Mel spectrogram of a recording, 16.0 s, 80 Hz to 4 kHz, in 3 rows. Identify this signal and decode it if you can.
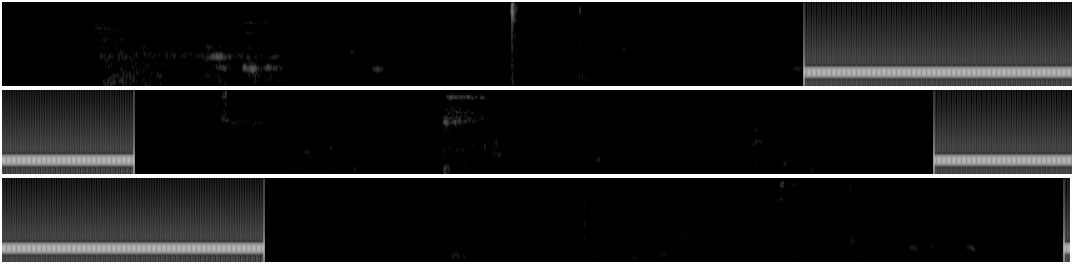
Ringback tone (North America), 440 + 480 Hz.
